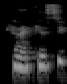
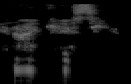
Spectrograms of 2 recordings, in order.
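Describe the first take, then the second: First: It sounds giggly and boyish. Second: It sounds romantic and sincere.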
